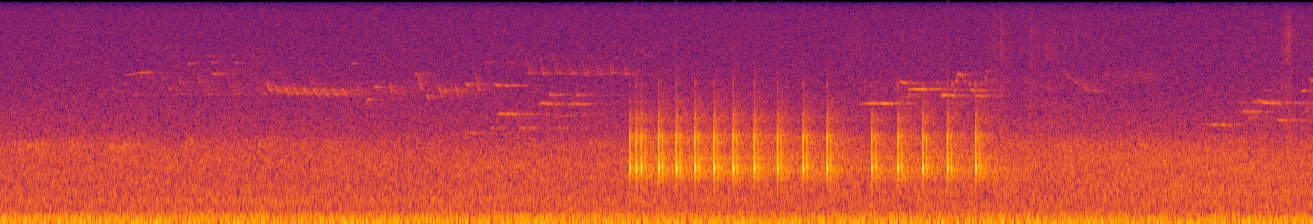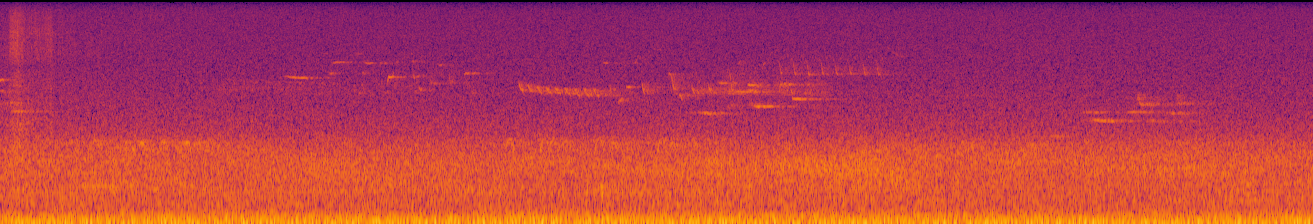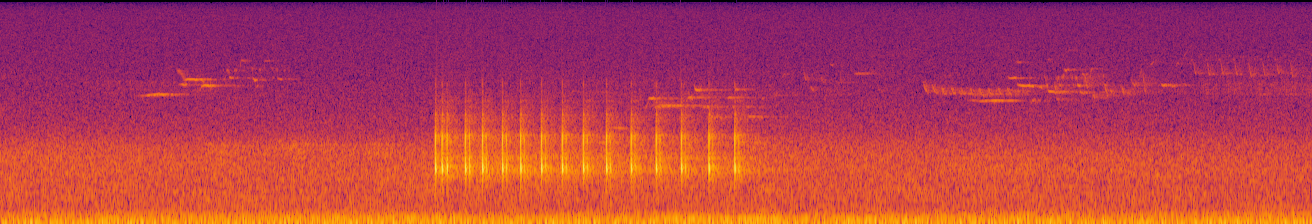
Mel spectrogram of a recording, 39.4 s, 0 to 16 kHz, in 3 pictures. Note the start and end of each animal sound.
1.1s-2.5s: Hermit Thrush (Catharus guttatus)
1.2s-6.7s: Winter Wren (Troglodytes hiemalis)
4.8s-6.0s: Hermit Thrush (Catharus guttatus)
6.2s-10.1s: Yellow-bellied Sapsucker (Sphyrapicus varius)
8.4s-9.9s: Hermit Thrush (Catharus guttatus)
10.2s-11.6s: Black-throated Blue Warbler (Setophaga caerulescens)
12.0s-13.6s: Hermit Thrush (Catharus guttatus)
15.8s-22.3s: Winter Wren (Troglodytes hiemalis)
17.9s-22.5s: American Crow (Corvus brachyrhynchos)
23.7s-25.2s: Hermit Thrush (Catharus guttatus)
27.5s-29.2s: Hermit Thrush (Catharus guttatus)
30.4s-33.9s: Yellow-bellied Sapsucker (Sphyrapicus varius)
32.6s-39.4s: Winter Wren (Troglodytes hiemalis)
32.6s-33.9s: Hermit Thrush (Catharus guttatus)
35.9s-37.3s: Hermit Thrush (Catharus guttatus)

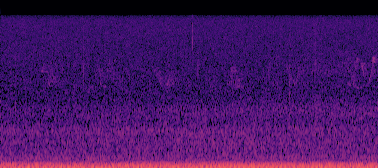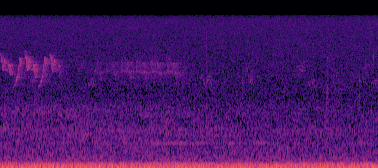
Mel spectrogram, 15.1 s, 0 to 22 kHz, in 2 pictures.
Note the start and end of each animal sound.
0.0s-15.1s: Red-eyed Vireo (Vireo olivaceus)
7.0s-8.8s: Common Yellowthroat (Geothlypis trichas)
9.2s-11.3s: Ovenbird (Seiurus aurocapilla)

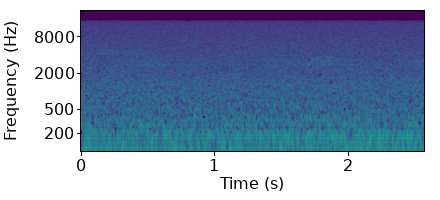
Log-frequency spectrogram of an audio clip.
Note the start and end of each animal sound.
1.5s-2.6s: Red-eyed Vireo (Vireo olivaceus)

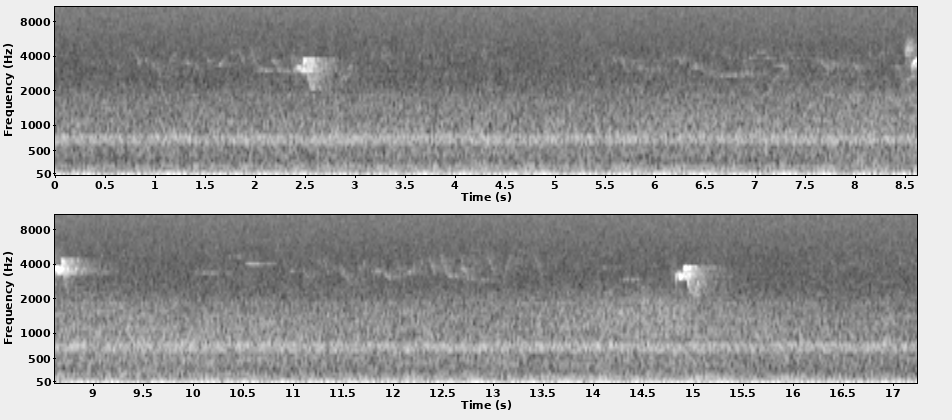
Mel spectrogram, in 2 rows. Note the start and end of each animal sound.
0.4s-2.8s: Purple Finch (Haemorhous purpureus)
2.3s-2.8s: Blue-headed Vireo (Vireo solitarius)
5.2s-8.7s: Purple Finch (Haemorhous purpureus)
6.6s-7.4s: Hermit Thrush (Catharus guttatus)
8.4s-9.0s: Blue-headed Vireo (Vireo solitarius)
9.9s-11.0s: Hermit Thrush (Catharus guttatus)
10.7s-12.8s: Purple Finch (Haemorhous purpureus)
12.6s-13.7s: Common Yellowthroat (Geothlypis trichas)
14.7s-15.2s: Blue-headed Vireo (Vireo solitarius)

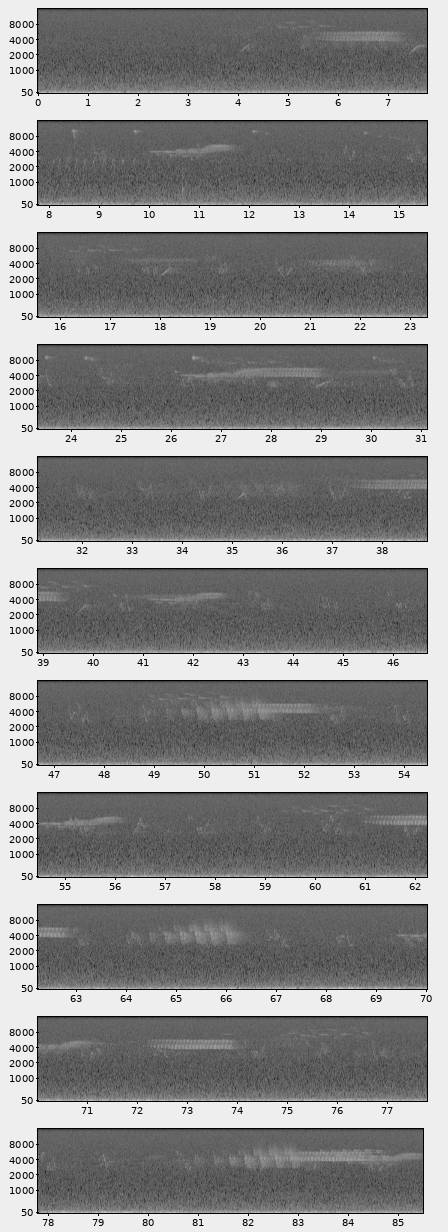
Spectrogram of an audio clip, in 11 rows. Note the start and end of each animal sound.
0.0s-44.9s: Red-eyed Vireo (Vireo olivaceus)
3.9s-4.3s: Great Crested Flycatcher (Myiarchus crinitus)
4.3s-6.0s: Blackburnian Warbler (Setophaga fusca)
5.6s-7.3s: Pine Warbler (Setophaga pinus)
7.4s-10.2s: Great Crested Flycatcher (Myiarchus crinitus)
9.8s-11.7s: Black-throated Blue Warbler (Setophaga caerulescens)
16.0s-17.7s: Blackburnian Warbler (Setophaga fusca)
17.1s-18.8s: Pine Warbler (Setophaga pinus)
17.7s-18.3s: Great Crested Flycatcher (Myiarchus crinitus)
20.9s-22.3s: Pine Warbler (Setophaga pinus)
26.0s-27.7s: Black-throated Blue Warbler (Setophaga caerulescens)
26.8s-28.2s: Blackburnian Warbler (Setophaga fusca)
27.1s-30.4s: Pine Warbler (Setophaga pinus)
27.7s-30.7s: Great Crested Flycatcher (Myiarchus crinitus)
35.0s-35.3s: Great Crested Flycatcher (Myiarchus crinitus)
37.3s-39.5s: Pine Warbler (Setophaga pinus)
38.5s-40.0s: Blackburnian Warbler (Setophaga fusca)
39.6s-40.1s: Great Crested Flycatcher (Myiarchus crinitus)
40.7s-42.7s: Black-throated Blue Warbler (Setophaga caerulescens)
45.7s-85.5s: Red-eyed Vireo (Vireo olivaceus)
48.6s-50.5s: Blackburnian Warbler (Setophaga fusca)
49.1s-51.5s: Ovenbird (Seiurus aurocapilla)
50.8s-52.4s: Pine Warbler (Setophaga pinus)
54.2s-56.1s: Black-throated Blue Warbler (Setophaga caerulescens)
59.3s-61.3s: Blackburnian Warbler (Setophaga fusca)
61.0s-63.0s: Pine Warbler (Setophaga pinus)
63.8s-66.4s: Ovenbird (Seiurus aurocapilla)
69.2s-71.1s: Black-throated Blue Warbler (Setophaga caerulescens)
72.2s-74.0s: Pine Warbler (Setophaga pinus)
74.8s-76.7s: Blackburnian Warbler (Setophaga fusca)
80.6s-83.1s: Ovenbird (Seiurus aurocapilla)
82.6s-84.4s: Pine Warbler (Setophaga pinus)
83.8s-85.5s: Black-throated Blue Warbler (Setophaga caerulescens)

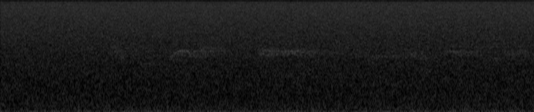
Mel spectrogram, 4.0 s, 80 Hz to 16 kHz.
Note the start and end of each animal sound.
0.8s-4.0s: Scarlet Tanager (Piranga olivacea)

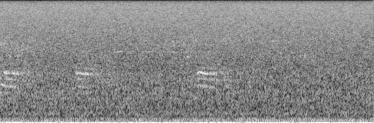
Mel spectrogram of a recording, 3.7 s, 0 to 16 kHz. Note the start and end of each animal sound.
0.0s-3.7s: American Crow (Corvus brachyrhynchos)

